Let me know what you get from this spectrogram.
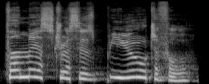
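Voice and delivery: very high little squeak; squeaky Chip. Acted. Chip squeaks praise to his mistress. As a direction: squeak it like an eager servant. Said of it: "squeaked Chip".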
